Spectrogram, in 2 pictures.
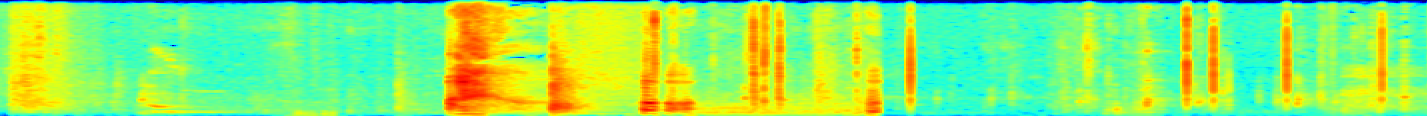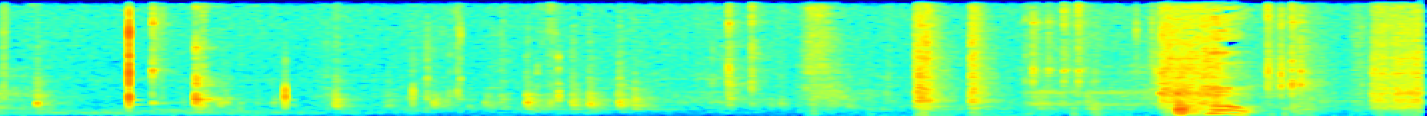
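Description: Loud laughter about two seconds in, then scattered light clicks and knocks of hands and tools working at the oil-filter housing under a car.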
